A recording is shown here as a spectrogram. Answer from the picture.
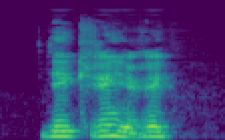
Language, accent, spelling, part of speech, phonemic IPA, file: French, Canada, décrirez, verb, /de.kʁi.ʁe/, LL-Q150 (fra)-décrirez.wav
- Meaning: second-person plural future of décrire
